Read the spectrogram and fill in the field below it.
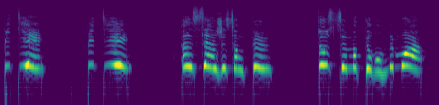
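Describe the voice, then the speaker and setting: A man voicing a sly, lying male monkey in a storybook, with a shrill, squeaky voice. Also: slow pace, darkish tone, no room sound, studio quality. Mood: panicked.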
